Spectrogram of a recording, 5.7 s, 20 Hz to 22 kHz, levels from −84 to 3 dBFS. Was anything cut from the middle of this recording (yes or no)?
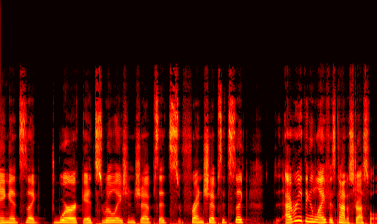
no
